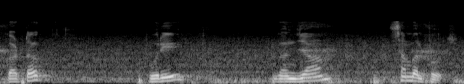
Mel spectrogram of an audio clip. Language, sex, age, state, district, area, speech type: Sanskrit, male, 60+, Odisha, Balasore, urban, spontaneous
